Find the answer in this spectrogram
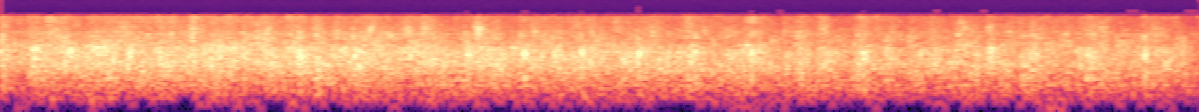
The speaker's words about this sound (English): Thank you very much, everybody. How about a round of applause for outstanding class this year?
